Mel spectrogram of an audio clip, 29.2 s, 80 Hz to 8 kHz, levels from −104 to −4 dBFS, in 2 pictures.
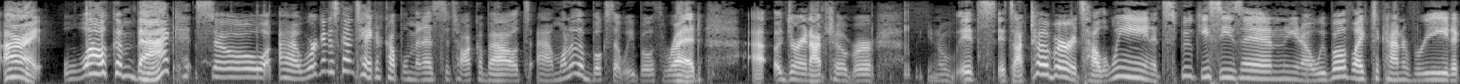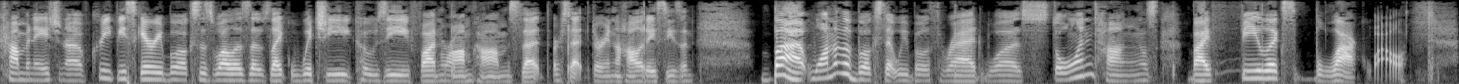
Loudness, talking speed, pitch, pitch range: -19 LUFS, 175 wpm, 185 Hz, 165-230 Hz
